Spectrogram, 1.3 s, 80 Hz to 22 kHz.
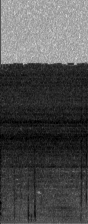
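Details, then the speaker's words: MFJ-4275MV switching power supply just switched on: steady frying hiss with low hum and faint crackles; failing bad capacitor(s). "yeah you guessed it this power slide is suffering from bad capacitors or bad capacitor"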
